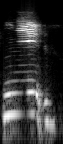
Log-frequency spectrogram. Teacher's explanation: Entonces son sonidos nasales. Primero hay obstrucción, en la cavidad oral hay obstrucción, el aire sale por la nariz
